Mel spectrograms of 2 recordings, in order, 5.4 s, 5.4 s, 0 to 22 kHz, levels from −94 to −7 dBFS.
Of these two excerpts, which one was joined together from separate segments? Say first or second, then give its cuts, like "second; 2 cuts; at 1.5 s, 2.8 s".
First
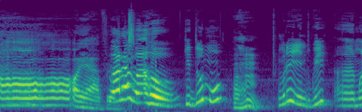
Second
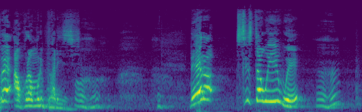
first; 1 cut; at 2.7 s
